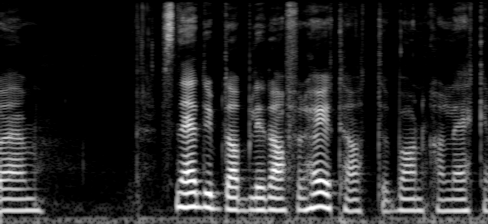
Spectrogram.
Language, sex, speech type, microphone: Norwegian, female, spontaneous, Sennheiser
